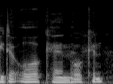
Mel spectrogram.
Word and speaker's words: Ida Orkin: Is that how you pronounce her name? Yeah, Ida Orkin.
